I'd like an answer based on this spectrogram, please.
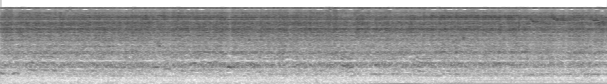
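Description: Heavy rain falling: a steady, dense hiss. A faint low engine hum comes in near the end.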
